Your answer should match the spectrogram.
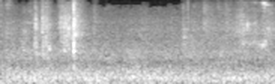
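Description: Small clear plastic packet being handled and opened, with a few light crinkles and ticks.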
